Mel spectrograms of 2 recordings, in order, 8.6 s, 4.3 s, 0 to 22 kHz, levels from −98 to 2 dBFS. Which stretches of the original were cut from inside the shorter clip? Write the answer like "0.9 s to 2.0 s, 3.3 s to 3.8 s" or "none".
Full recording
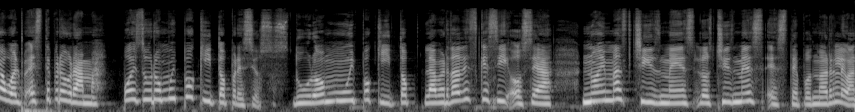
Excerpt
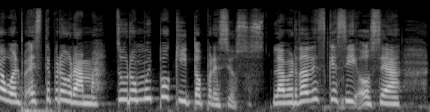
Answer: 1.2 s to 1.4 s, 2.9 s to 4.2 s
